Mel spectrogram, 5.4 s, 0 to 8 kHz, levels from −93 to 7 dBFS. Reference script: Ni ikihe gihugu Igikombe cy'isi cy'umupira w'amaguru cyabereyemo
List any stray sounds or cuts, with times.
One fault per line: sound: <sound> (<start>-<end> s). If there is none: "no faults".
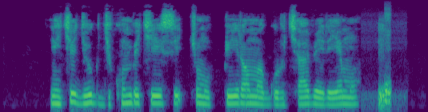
sound: laugh (4.7-4.9 s)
